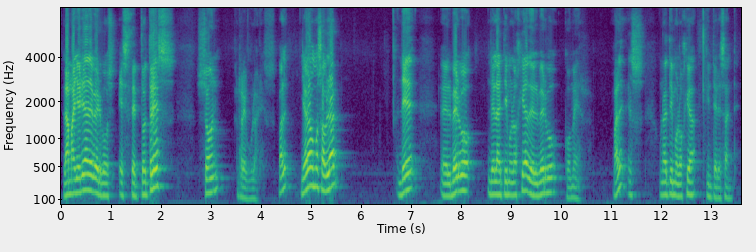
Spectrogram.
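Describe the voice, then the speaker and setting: Spanish man teaching with a slightly high voice. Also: expressive, measured pace. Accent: Spanish from Spain. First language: Catalan. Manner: explanatory, checks in with frequent "vale". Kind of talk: casual grammar lesson.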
